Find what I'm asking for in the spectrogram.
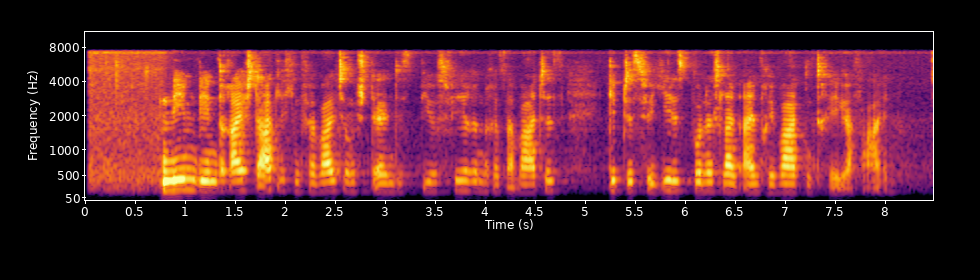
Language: German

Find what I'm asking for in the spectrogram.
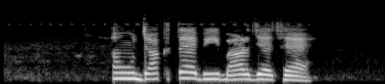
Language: Od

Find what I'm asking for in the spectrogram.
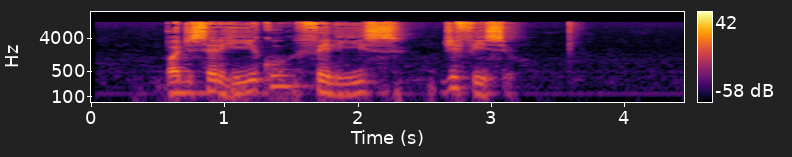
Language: Portuguese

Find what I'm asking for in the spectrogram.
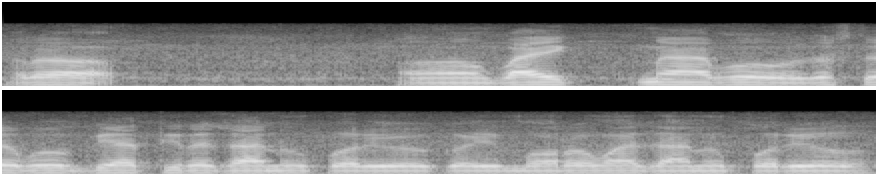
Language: Nepali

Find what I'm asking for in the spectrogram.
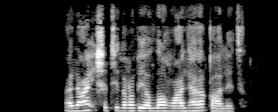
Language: Arabic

